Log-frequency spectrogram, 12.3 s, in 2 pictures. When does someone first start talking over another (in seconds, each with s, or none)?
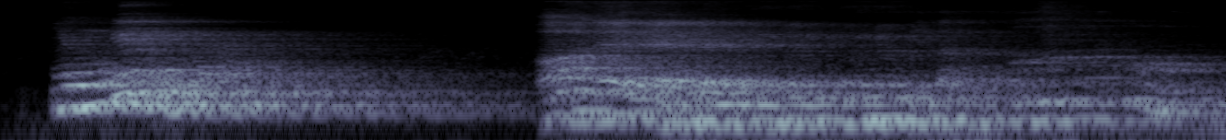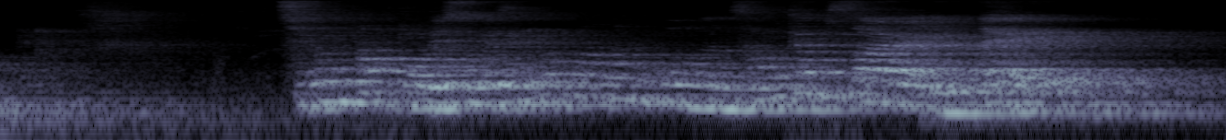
none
